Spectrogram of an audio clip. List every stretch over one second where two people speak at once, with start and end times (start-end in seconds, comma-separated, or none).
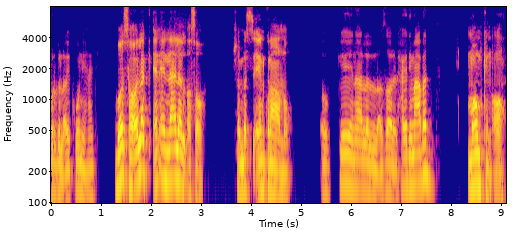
none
